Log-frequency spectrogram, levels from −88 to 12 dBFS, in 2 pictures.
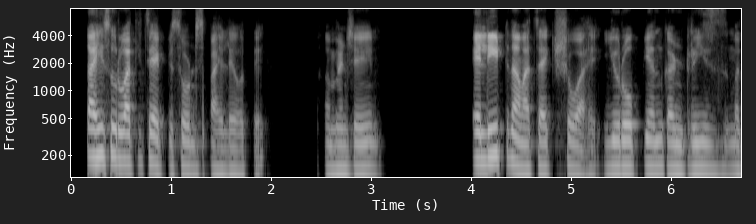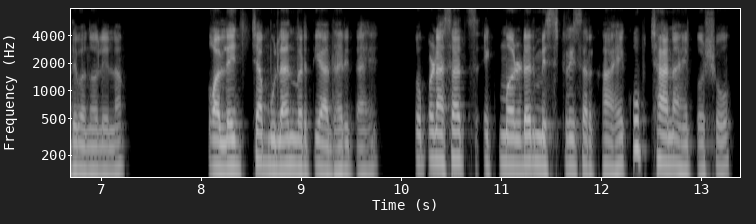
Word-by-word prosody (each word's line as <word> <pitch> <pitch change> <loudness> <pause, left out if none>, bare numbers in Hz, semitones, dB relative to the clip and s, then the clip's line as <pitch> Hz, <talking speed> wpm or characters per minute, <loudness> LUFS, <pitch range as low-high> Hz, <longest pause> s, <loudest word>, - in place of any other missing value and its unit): काही 190 0 +7
सुरुवातीचे 170 -3 +2
एपिसोड्स 135 -2 -4
पाहिले 120 -1 -6
होते. 115 -1 -12 0.6
म्हणजे 130 +1 -3 1.1
एलीट 190 +2 +9
नावाचा 140 -4 +2
एक 135 0 -3
शो 145 - -4
आहे 120 -1 -6 0.2
युरोपियन 145 0 -1
कंट्रीजमध्ये 135 0 -5
बनवलेला. 125 +1 -5 0.9
कॉलेजच्या 145 +2 +3
मुलांवरती 145 0 0
आधारित 125 0 -3
आहे. 125 +3 -9 0.4
तो 165 - -3
पण 175 -1 +4
असाच 175 +1 0
एक 160 - -9
मर्डर 160 0 +2
मिस्ट्रीसारखा 150 -2 -4
आहे. 145 +2 -4
खूप 240 0 -5
छान 160 -2 +4
आहे 135 -3 -4
तो 135 - -7
शो 140 +2 -8
145 Hz, 135 wpm, -24 LUFS, 130-160 Hz, 1.1 s, एलीट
